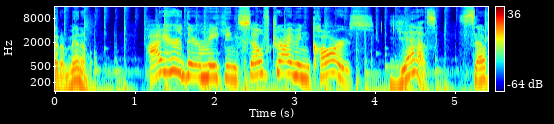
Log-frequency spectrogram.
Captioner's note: voiceover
